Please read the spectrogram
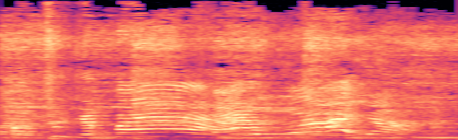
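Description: Excited high-pitched voices, a young child's among them, chattering and exclaiming over quiet background music.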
